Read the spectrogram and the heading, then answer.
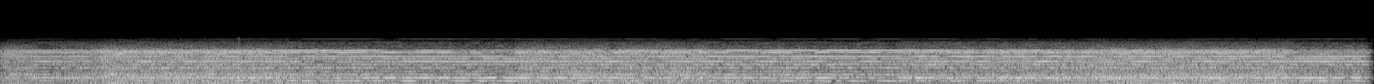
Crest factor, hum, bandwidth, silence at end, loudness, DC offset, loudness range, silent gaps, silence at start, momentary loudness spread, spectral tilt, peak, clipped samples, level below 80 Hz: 14 dB; none; 3.5 kHz; 0 s; -14 LUFS; under 0.1%; 1 LU; none; 0 s; 2 LU; -11 dB/octave; 0 dBFS; under 0.1%; -30 dBFS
